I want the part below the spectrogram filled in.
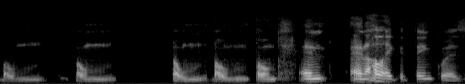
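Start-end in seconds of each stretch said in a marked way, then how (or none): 0.0-2.8 plodding, very low, slow, one-note bass thuds. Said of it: "He was just like".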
